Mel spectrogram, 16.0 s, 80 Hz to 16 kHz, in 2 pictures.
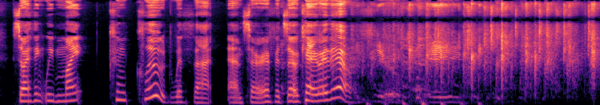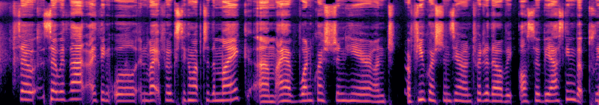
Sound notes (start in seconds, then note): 4.9 laughter; 7.2 applause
